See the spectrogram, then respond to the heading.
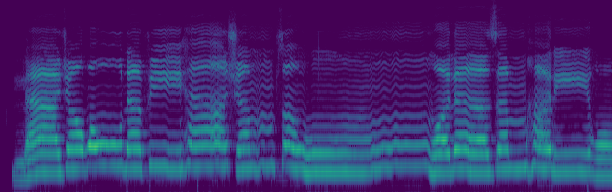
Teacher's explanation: فی پہ یا مدہ، ہا پہ الف مدہ، دونوں کو ایک الف 2 حرکات کے برابر کھینچ کر پڑھنا ہے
